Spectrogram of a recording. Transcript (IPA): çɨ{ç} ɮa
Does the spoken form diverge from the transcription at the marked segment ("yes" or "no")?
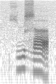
yes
